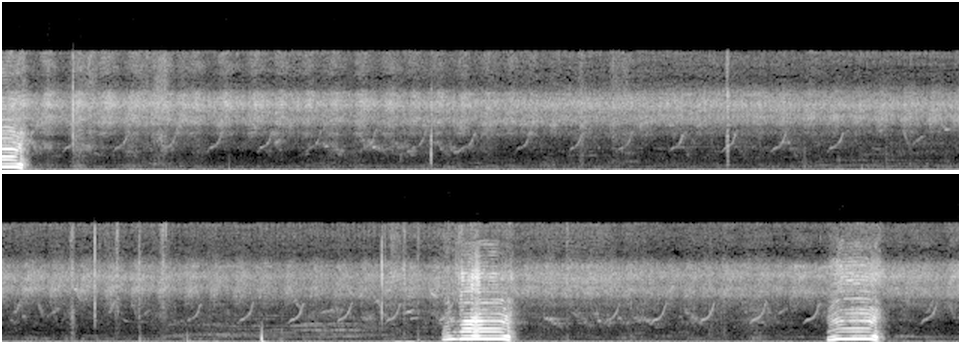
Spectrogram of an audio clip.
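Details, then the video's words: Goat giving two loud, trembling bleats near the end, about two and a half seconds apart, after a long stretch of quiet filled with scattered small bird chirps, clicks and low background hiss. "Funny goat sound"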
